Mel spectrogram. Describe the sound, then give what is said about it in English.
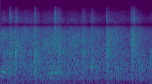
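An audience claps their hands to thank God, a dense, steady wash of many overlapping claps with no clear rhythm, holding at an even, fairly loud level throughout. “If you believe it, clap your hands and thank God for a God that's with us.”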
